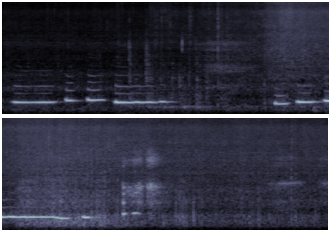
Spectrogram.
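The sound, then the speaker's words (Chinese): Eggs sizzle in a frying pan in a kitchen with a steady, moderate hiss, while a woman's voice makes drawn-out vocal sounds over it before the sizzling fades out. “煎蛋马上就好了，还准备了你喜欢吃的沙拉。”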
